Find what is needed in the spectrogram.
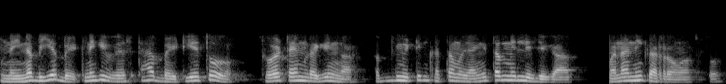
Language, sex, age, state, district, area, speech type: Hindi, male, 18-30, Madhya Pradesh, Betul, rural, conversation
